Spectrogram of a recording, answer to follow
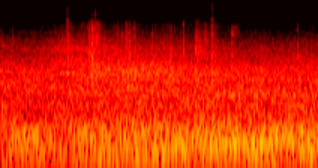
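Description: Steady hum of road traffic, with a few faint ticks over it.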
